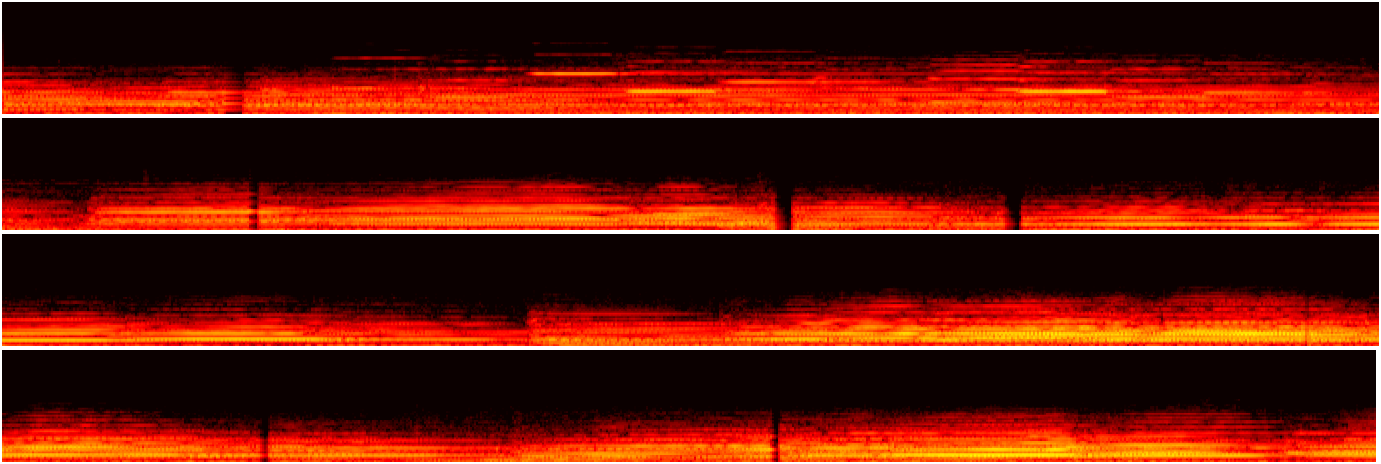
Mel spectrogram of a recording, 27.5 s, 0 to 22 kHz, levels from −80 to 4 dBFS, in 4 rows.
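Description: You'll hear bursts of packet loss at 1.11, 10.74 and 11.88 s. Each time roughly 80 ms of audio never arrived, so the receiver stretched out the last sound, fading it down for about 85 ms, then jumped ahead with that stretch of material simply gone. Shorter concealed packet loss hits at 8.12, 20.27, 21.93 and 24.49 s. Here only 20 to 40 ms went missing, so the patch-in from the preceding sound is brief and comes across as a quick smear or wobble rather than an obvious gap.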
